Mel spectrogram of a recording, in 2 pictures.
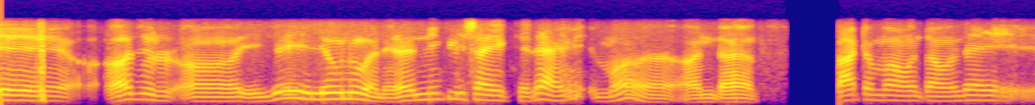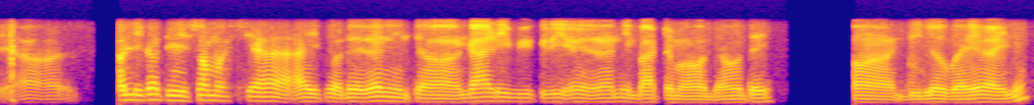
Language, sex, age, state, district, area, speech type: Nepali, male, 30-45, West Bengal, Kalimpong, rural, conversation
